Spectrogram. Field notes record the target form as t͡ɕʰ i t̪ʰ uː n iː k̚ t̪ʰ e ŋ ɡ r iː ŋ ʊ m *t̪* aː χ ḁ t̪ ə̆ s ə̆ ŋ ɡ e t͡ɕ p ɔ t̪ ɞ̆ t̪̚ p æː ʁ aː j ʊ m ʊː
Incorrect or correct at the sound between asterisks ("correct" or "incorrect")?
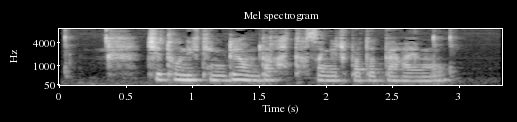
correct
